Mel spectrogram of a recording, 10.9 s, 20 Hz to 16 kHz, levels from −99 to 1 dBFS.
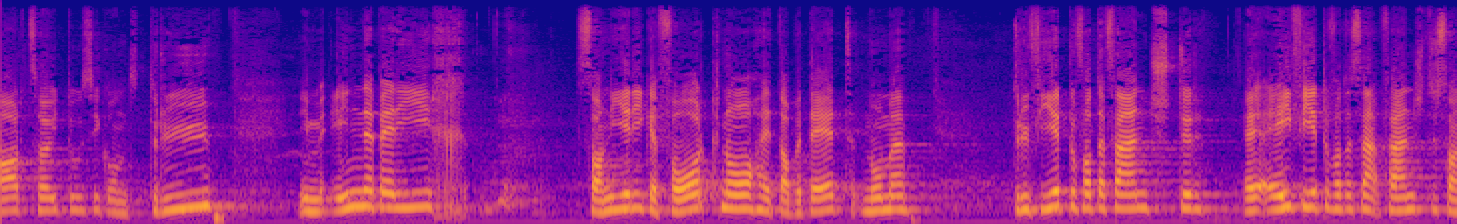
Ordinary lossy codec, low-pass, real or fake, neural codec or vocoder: none; 14.4 kHz; real; none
